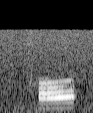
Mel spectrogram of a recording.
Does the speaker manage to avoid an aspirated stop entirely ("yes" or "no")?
no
